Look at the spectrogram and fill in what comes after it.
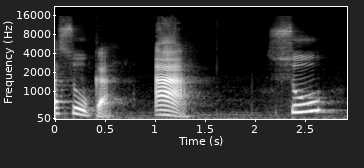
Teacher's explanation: A sílaba tônica é o su, né? Su, que é a mais forte.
